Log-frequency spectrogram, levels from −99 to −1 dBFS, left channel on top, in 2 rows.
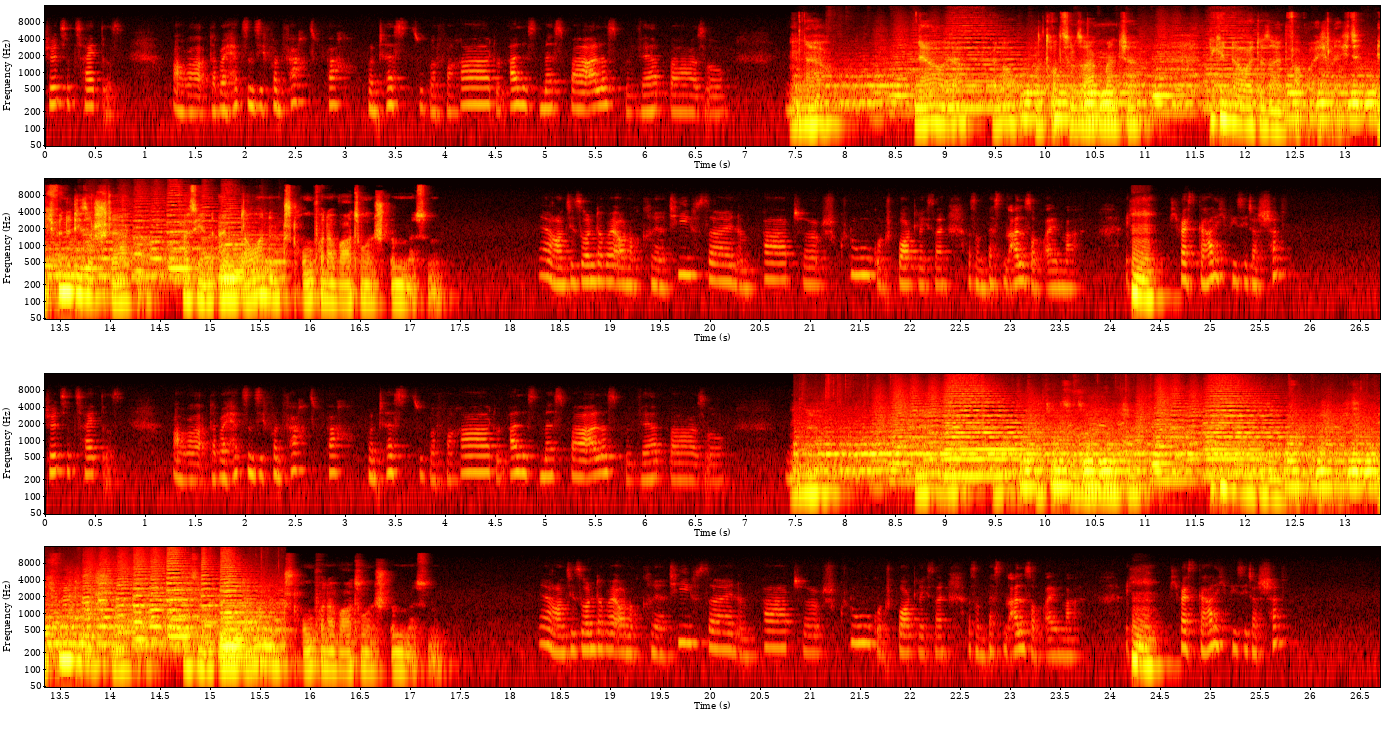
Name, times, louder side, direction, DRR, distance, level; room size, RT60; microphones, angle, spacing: voice 1, 0.0-6.8 7.1-7.6 18.3-24.1 24.7-25.8, left 1 dB, 10° left, 5 dB, 0.7 m, -43 dB
voice 2, 7.4-7.9 8.7-17.3 24.2-24.5, left 3 dB, 65° left, 11 dB, 0.7 m, -30 dB
sound 1, 7.5-15.8, right 4 dB, 50° right, 0.6 m, -26 dB
4.9 x 4.5 x 5.1 m, 0.39 s
head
